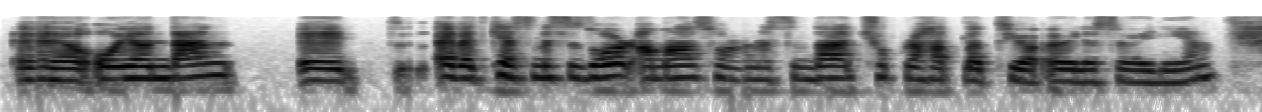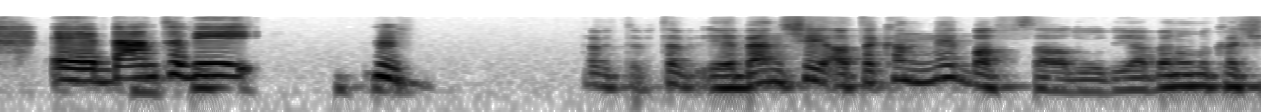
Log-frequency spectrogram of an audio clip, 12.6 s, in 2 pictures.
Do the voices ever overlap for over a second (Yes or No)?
No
